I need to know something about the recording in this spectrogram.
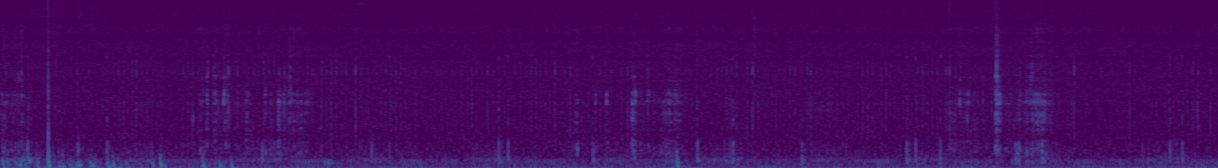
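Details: Six-day-old Ragdoll kittens purring: a steady low rumbling throb held throughout, with faint soft clicks and rustles over the top.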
